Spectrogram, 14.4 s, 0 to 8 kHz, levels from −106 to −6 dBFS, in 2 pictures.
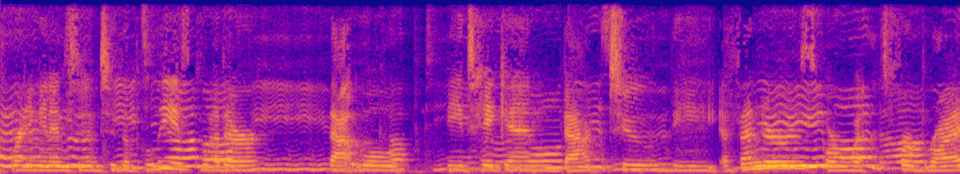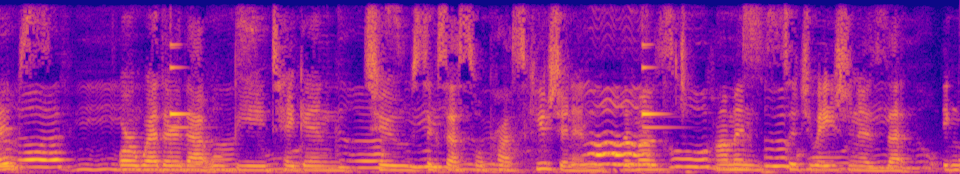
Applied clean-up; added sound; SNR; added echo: none; Drip + Chink, clink; -1 dB; none.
